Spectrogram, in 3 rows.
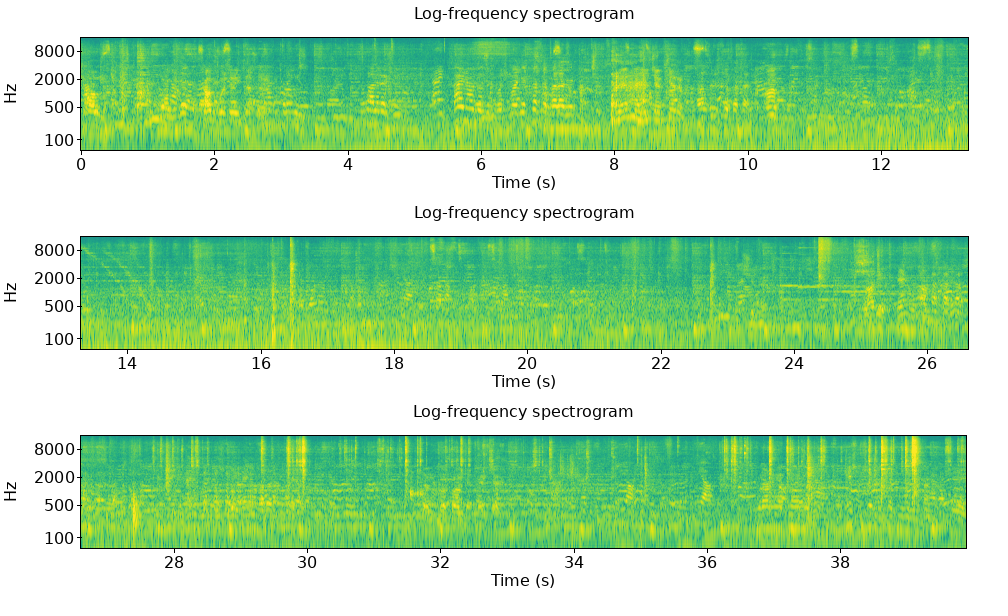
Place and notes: berlin, werbellinstraße: flohmarkt, imbiss - the city, the country & me: flea market, snack stall
woman putting bottles in the fridge, venders and visitors of the flea market
the city, the country & me: april 17, 2011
